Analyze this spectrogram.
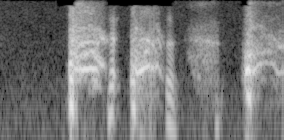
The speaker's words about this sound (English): And this illness I'm suffering, I do apologize to our listeners that I am feeling a little under the weather, and if you hear coughing every now and then, I'll try and mute that so you can't hear that.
